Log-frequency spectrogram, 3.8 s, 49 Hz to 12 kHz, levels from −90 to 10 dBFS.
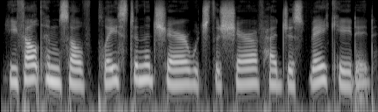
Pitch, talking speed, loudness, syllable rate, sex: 210 Hz, 205 wpm, -19 LUFS, 4.9 syllables/s, female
